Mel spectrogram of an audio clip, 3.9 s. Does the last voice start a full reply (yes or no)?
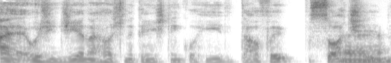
no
